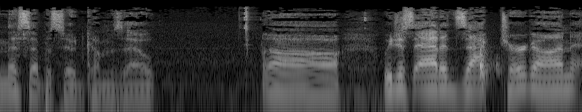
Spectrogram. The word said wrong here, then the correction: Turgeon: as our fourth and final headhunter for the event. So. – Turgeon. – Yeah, whatever. – Turgeon. – Rhymes with sturgeon.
